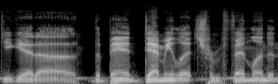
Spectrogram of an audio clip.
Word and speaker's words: Demilich: you get the band Demilich from Finland, and they actually pronounce it Demolich, and you get Isengard from Norway, they call their band Isengard.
